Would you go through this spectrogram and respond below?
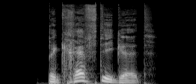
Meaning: second-person plural subjunctive I of bekräftigen
- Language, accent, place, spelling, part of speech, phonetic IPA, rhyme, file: German, Germany, Berlin, bekräftiget, verb, [bəˈkʁɛftɪɡət], -ɛftɪɡət, De-bekräftiget.ogg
